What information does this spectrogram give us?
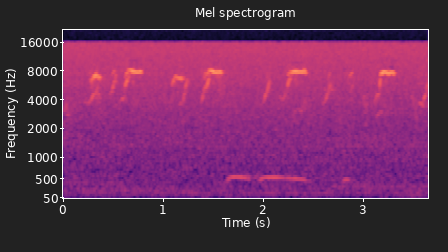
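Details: Eurasian wren brood at the nest, recorded 15 August 2011: faint, very high squeaky chirps repeated rapidly, with longer low smooth whistled tones in the middle, over a noisy background.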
